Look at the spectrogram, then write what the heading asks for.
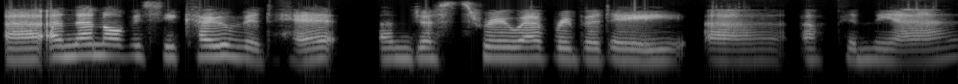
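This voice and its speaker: A woman speaks with a South Wales accent. Her pitch is medium and her intonation fairly even. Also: moderate pace. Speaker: freelance marketing consultant. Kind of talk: interview answer.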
